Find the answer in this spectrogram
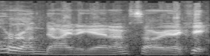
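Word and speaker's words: Undine: it or it's supposed the game pronounces the undini undini but it's spelled undyne okay sure sure gamecube game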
